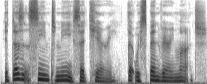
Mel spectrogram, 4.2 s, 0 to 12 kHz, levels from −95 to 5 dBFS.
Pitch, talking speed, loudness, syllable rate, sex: 155 Hz, 175 wpm, -16 LUFS, 3.7 syllables/s, female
